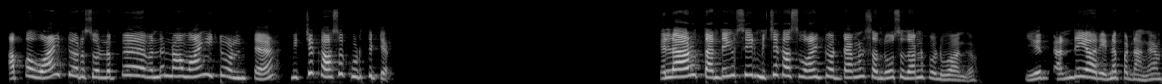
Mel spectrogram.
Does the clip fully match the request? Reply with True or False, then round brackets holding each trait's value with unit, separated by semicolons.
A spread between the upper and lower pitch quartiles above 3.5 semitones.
True (4.3 semitones)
